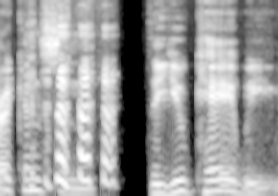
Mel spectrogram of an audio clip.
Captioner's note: laughing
